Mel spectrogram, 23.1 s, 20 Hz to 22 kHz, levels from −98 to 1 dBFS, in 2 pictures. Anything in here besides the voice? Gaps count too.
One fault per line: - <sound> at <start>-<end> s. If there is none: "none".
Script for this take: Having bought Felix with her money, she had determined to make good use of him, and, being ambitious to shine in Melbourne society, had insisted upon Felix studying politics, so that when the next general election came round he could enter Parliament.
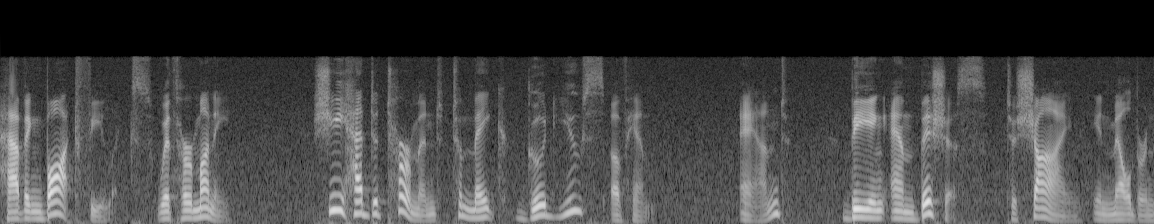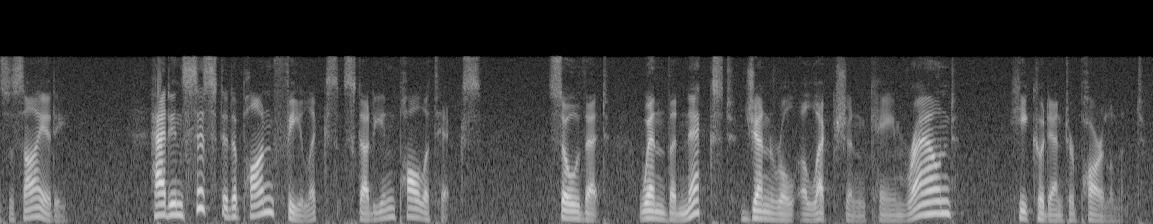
none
